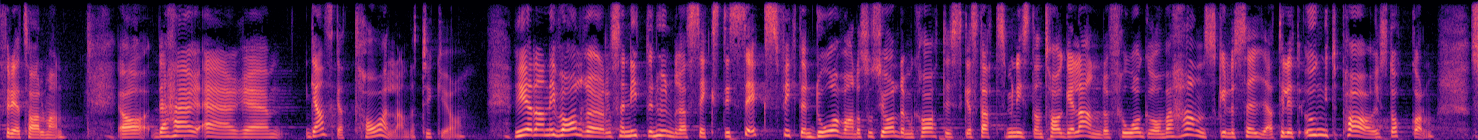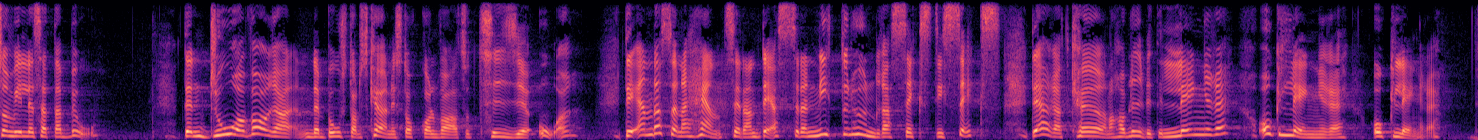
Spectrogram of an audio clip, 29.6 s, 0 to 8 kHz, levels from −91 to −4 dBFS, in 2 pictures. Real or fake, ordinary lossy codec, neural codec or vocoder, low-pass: real; none; none; none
